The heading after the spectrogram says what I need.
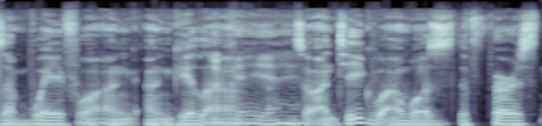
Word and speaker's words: Antigua: to Antiga um yeah the locals say Antiga not Antigua but it's it's named from the Spanish conquistadores so it's of course correct would be yeah would be Antigua MH um we Lov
